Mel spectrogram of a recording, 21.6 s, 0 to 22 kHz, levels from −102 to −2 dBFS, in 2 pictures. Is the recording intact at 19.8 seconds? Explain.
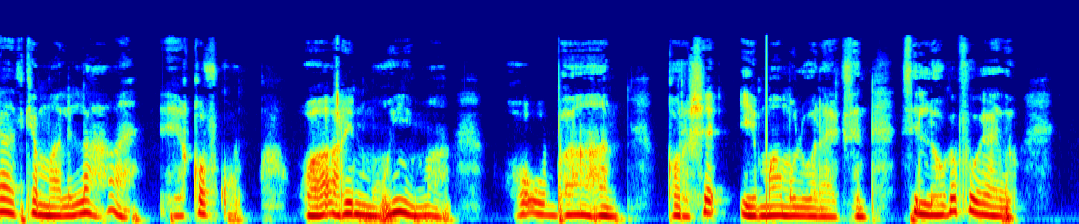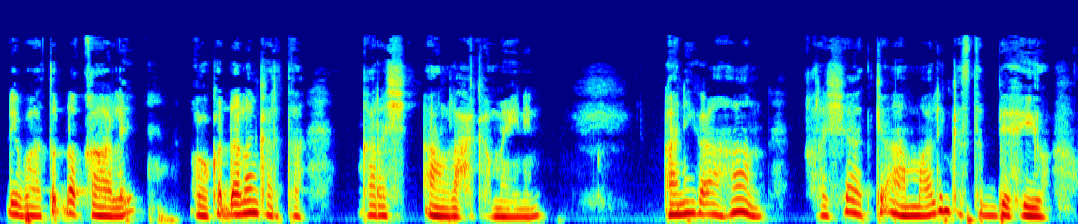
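No. From 19.75 to 19.77 s there is an overlapping chunks fault: a new chunk began before the previous one finished, so about 20 ms of audio plays twice at the join. This is heard as a brief stutter or click. The join falls where processing in 3-second chunks would place it. Unlike a dropout, nothing is missing at this point; a short piece is doubled instead.

The same moment also carries plainly audible MP3 compression artefacts, a watery, swirly texture, and there is no content above 11.3 kHz. The likely cause is a low-bitrate MP3 encoding, with the sound pointing to something near 49 kbps. The encoder discarded weak frequency lines frame by frame and cut the treble at a fixed point. A simple low-pass filter would only dull the sound, without the shifting, metallic artefacts heard here.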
